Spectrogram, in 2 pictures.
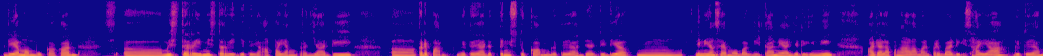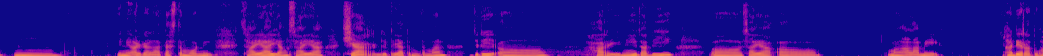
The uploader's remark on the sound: my voice in this recording is probably too low.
